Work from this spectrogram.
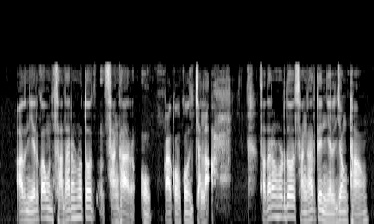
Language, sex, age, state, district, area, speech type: Santali, male, 30-45, Jharkhand, East Singhbhum, rural, spontaneous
